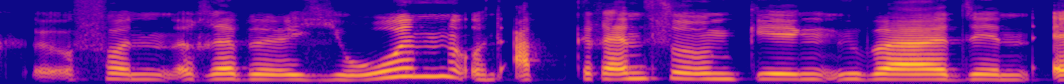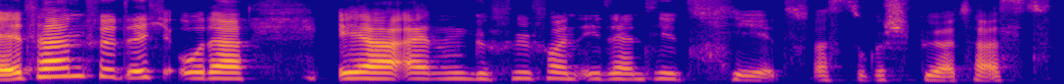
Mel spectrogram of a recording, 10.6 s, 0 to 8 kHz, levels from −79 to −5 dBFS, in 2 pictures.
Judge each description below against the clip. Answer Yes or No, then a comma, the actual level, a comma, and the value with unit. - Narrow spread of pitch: No, average, 3.0 semitones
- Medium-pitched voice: No, high, 195 Hz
